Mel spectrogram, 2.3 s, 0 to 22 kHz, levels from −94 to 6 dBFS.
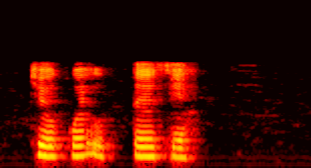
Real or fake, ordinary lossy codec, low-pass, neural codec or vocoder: real; AAC, 32 kbps; 5.4 kHz; none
